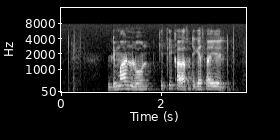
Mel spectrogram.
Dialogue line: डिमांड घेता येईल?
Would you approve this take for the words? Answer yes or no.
no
